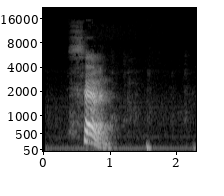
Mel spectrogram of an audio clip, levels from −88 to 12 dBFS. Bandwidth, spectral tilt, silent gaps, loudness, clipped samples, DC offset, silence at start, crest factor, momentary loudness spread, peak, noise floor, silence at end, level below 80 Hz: 13 kHz; -5 dB/octave; none; -16 LUFS; under 0.1%; under 0.1%; 0.6 s; 20 dB; 26 LU; -2 dBFS; -55 dBFS; 0.7 s; -56 dBFS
